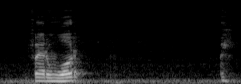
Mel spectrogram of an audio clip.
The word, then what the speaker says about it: Verwoerd: Ketika Hendrik Verwoerd, ini bacanya apa, Len?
